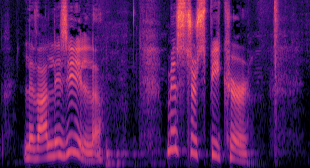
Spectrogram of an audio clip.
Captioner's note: speaking french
